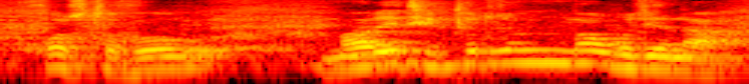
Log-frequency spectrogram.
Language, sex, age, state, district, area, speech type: Bodo, male, 60+, Assam, Kokrajhar, rural, spontaneous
